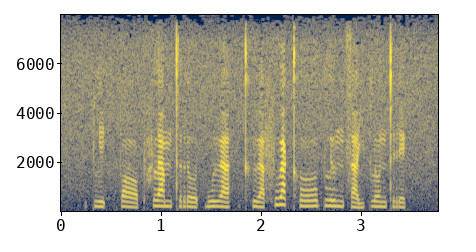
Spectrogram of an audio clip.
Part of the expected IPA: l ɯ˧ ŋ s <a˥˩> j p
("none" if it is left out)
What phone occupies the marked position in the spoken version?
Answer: a˩˦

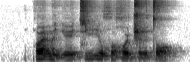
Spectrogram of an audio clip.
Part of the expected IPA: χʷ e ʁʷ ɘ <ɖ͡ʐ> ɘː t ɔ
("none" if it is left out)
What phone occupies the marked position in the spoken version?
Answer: ɖ͡ʐ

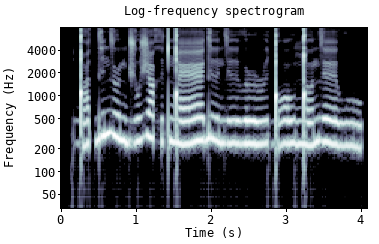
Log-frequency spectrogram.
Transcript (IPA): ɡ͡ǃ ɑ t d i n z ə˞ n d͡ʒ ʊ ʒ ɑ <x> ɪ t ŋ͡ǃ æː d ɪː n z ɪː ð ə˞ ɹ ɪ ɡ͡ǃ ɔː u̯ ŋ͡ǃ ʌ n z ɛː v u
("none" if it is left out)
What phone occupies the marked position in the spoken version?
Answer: x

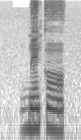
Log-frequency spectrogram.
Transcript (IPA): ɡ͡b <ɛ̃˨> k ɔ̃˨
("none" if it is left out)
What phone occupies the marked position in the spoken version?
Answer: ɛ̃˨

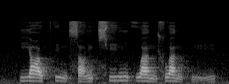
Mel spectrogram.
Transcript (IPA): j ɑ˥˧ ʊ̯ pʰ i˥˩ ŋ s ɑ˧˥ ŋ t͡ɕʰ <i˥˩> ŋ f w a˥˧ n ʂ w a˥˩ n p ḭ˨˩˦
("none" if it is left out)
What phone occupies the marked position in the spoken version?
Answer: i˥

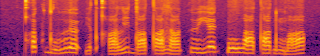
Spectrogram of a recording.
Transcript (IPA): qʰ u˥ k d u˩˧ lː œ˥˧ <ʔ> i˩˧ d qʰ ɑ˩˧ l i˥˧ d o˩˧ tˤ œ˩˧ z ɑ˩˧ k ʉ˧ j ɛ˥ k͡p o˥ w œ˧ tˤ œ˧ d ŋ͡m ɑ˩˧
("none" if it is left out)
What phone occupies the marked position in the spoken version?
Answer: ʔ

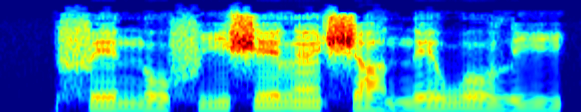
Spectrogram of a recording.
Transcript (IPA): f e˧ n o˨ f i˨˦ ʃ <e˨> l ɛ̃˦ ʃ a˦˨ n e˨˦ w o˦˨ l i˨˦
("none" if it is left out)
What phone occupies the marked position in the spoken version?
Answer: e˦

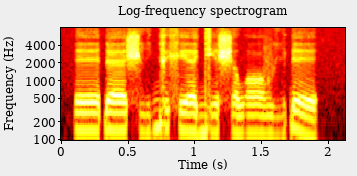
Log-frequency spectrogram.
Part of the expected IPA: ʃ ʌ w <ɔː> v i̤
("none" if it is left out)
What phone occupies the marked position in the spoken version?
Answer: ɔː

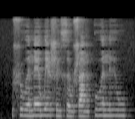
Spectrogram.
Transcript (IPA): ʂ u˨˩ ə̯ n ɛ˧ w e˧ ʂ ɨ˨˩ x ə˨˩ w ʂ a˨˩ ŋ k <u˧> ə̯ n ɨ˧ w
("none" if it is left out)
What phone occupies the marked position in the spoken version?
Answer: u˧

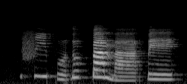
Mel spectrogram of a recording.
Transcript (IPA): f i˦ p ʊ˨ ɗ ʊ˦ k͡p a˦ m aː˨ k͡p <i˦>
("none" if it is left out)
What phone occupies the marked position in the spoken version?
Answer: e˦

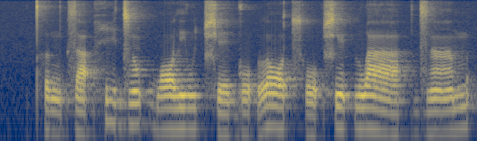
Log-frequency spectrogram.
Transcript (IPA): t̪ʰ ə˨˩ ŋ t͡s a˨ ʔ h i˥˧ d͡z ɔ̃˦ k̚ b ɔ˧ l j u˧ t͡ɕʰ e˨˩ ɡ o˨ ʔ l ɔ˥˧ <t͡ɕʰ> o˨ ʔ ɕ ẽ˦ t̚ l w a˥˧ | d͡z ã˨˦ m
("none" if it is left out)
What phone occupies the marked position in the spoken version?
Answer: t͡sʰ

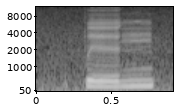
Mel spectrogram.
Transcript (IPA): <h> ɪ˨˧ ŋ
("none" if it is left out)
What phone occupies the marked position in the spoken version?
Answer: p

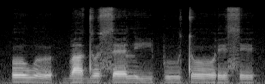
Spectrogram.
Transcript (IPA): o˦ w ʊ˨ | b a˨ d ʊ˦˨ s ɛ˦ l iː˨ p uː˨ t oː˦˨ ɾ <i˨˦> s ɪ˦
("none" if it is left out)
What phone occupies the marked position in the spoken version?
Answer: ɪ˨˦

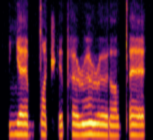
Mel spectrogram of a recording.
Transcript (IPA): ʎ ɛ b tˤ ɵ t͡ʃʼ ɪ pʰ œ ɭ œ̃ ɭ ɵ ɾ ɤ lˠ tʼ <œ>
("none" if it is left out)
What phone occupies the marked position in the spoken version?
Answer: ɛ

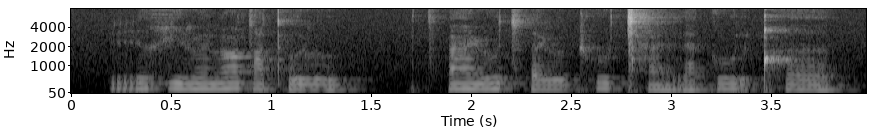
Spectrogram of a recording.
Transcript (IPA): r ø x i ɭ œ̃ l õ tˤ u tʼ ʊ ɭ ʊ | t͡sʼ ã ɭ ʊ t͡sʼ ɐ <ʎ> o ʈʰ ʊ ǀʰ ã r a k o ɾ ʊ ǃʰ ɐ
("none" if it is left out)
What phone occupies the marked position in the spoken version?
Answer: ɭ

